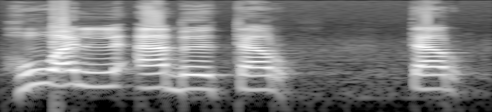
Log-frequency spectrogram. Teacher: आखिर में ये जो उ का साउंड है ना, पेश का साउंड, ये आपने हल्का सा अदा करना है। एक होता है मुकम्मल साकिन करना, हुवल अबतर तर तर, एक होता है हुवल अबतर तर तर, और आखिर में उ का साउंड यानी पेश का साउंड निकालना, ये होता है रौम के साथ वक्फ करना।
